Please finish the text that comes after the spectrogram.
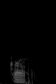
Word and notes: kor: Biak

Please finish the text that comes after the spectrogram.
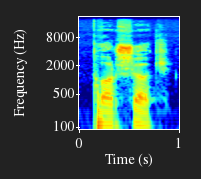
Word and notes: porʃoc: Vafsi

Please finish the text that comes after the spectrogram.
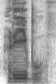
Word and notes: riibu: Apatani

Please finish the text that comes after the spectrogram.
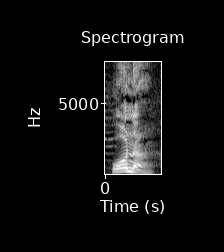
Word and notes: wona: Ansus

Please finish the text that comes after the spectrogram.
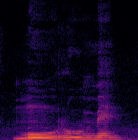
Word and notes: Murume: Shona

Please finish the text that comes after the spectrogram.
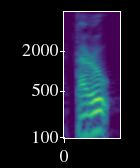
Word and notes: taru: Apatani

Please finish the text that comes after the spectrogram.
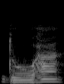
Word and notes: dùuha: apatani

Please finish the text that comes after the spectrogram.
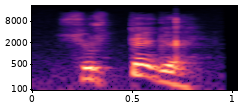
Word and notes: syrtege: Xyzyl

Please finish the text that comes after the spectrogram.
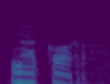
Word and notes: nakor: Biak

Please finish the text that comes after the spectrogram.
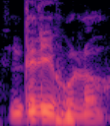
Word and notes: dwri-hulo: apatani

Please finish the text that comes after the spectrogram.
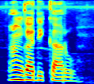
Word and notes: anggadi karu: Wamesa

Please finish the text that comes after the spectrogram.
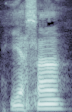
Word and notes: yasañ: apatani

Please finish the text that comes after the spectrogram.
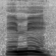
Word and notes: eme: Yawa

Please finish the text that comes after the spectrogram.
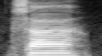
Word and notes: sa: Apatani

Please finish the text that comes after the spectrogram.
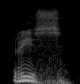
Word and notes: ris: Yawa

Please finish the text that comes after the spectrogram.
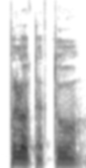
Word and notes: pwlo tatu: Apatani

